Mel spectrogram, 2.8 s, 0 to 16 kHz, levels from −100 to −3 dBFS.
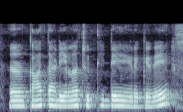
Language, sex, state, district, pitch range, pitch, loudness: Tamil, male, Tamil Nadu, Kanyakumari, 135-145 Hz, 140 Hz, -16 LUFS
